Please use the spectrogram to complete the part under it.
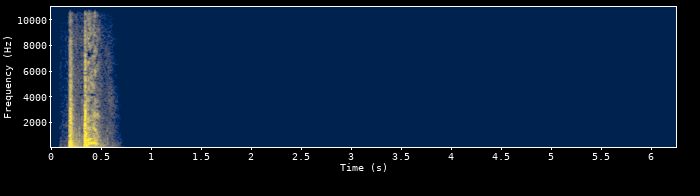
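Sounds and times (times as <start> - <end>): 
double body impact: 0.2 - 0.6
person vocalizing: 0.2 - 0.6.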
